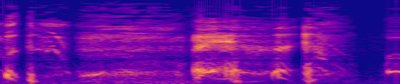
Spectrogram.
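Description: A man coughing: short rough coughs, the loudest about halfway through, dying away before he speaks again.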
